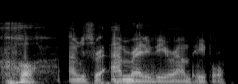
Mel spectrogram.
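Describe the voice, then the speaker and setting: Very deep-voiced joking man. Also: fairly even intonation, fast talker, lo-fi sound. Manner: self-deprecating, joking, rambling. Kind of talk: casual chat.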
